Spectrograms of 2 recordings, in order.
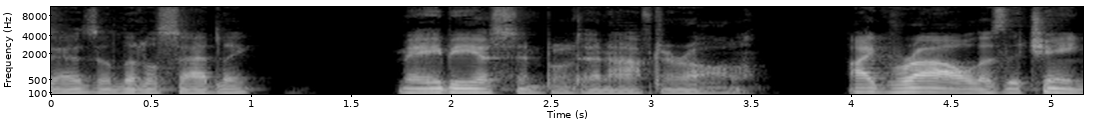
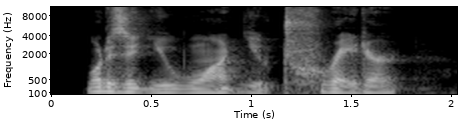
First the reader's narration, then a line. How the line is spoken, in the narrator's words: I snarl, half-changed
